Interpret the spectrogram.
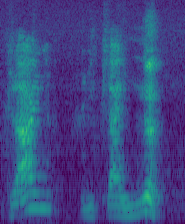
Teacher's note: Dans le deuxième cas de figure, le N de Klein s'entend.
